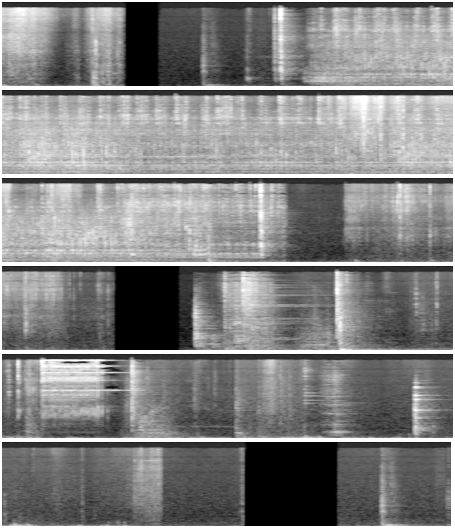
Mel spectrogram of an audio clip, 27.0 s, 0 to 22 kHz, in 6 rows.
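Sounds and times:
stand mixer motor whirring: 3.0 - 11.9.

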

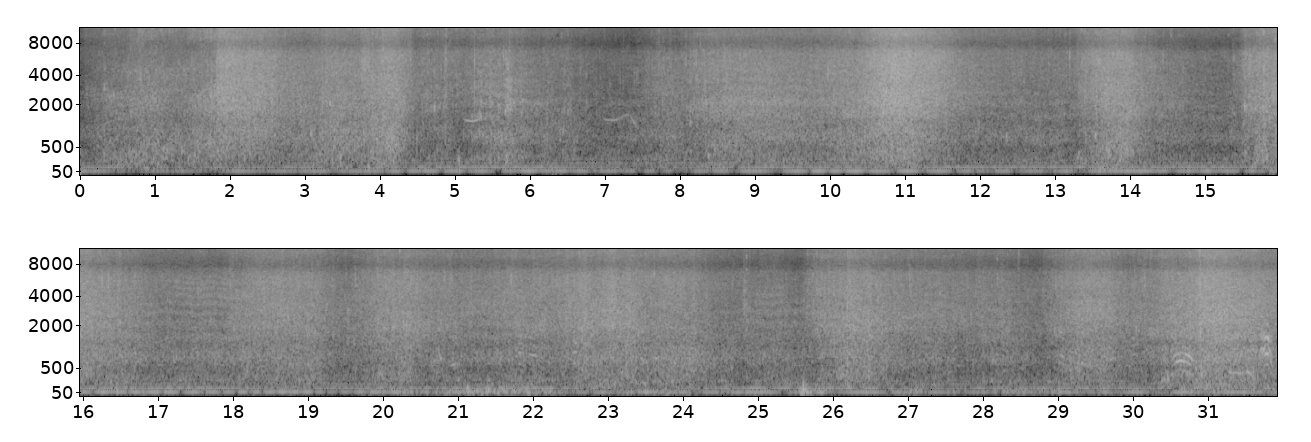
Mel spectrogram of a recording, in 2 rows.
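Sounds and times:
low hum: 0.0 - 31.9
small waves washing onto sand: 0.0 - 31.9
wind on microphone: 25.4 - 27.4.

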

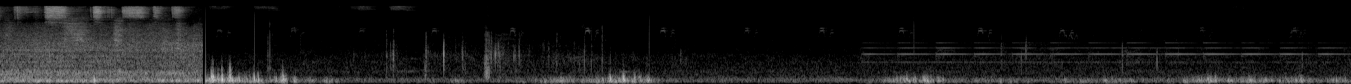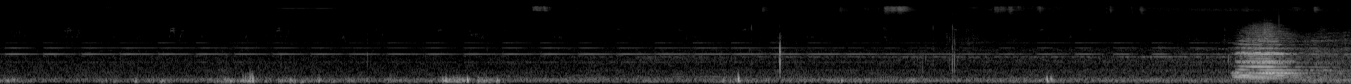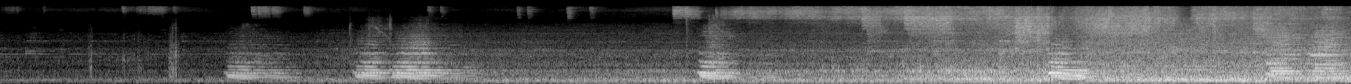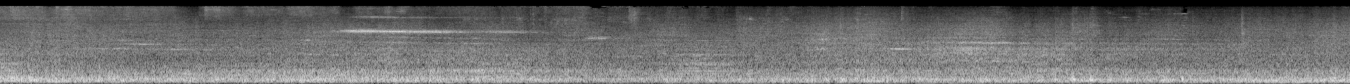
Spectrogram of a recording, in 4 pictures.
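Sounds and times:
train wheels rumbling on rail: 0.0 - 6.9, 20.1 - 54.0
locomotive horn blasts: 25.8 - 27.0, 29.2 - 31.9, 33.9 - 34.8, 37.1 - 38.4, 39.5 - 40.9, 43.9 - 48.1
high wheel squeal: 43.6 - 46.8, 48.7 - 51.3.

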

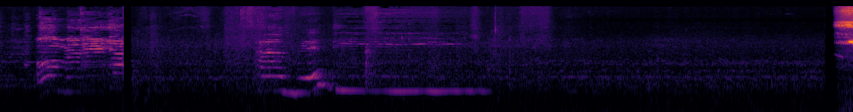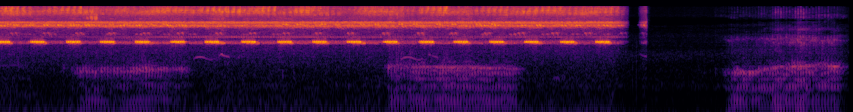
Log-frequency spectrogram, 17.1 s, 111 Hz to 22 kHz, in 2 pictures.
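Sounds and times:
crickets chirping: 8.4 - 15.0
low snores: 9.2 - 10.4, 12.4 - 14.0, 15.8 - 17.0.

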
